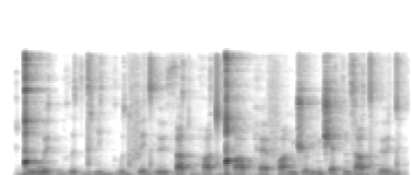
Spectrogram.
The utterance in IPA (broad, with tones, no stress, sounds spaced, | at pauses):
ɡ͡ǃ ɯ˦ w ø˨ t bʱ ɯ˨ t dʱ i˨ d bʱ u˨ d f e˨ d ð y˦˨ θ ɑ˦ t bʱ ɑ˨ d ǃʼ ɑ˨ bʱ æ˨ f ɑ˨ n d͡ʒ o˦ d n d͡ʒ æ˦ t n z ɑ˦ dʱ ø˦ d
